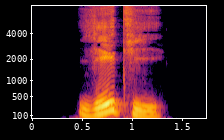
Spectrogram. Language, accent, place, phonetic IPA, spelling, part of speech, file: German, Germany, Berlin, [ˈjeːti], Yeti, noun, De-Yeti.ogg
- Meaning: yeti; abominable snowman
